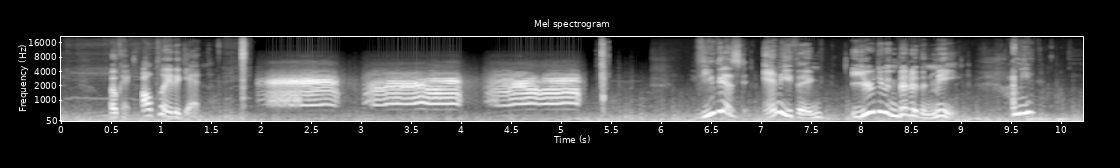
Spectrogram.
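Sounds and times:
speech: 0.5 - 1.5, 6.4 - 9.8
harbor seal giving nasal sheep-like wails: 2.0 - 5.2.

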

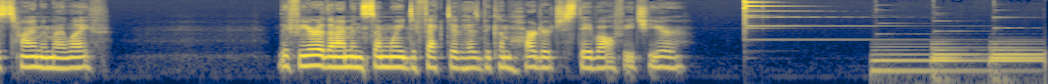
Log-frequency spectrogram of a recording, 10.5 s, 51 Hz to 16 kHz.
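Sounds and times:
speech: 0.0 - 1.1, 2.8 - 7.0, 8.7 - 9.8
bell ringing with a bright lingering tone: 7.5 - 10.4.

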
